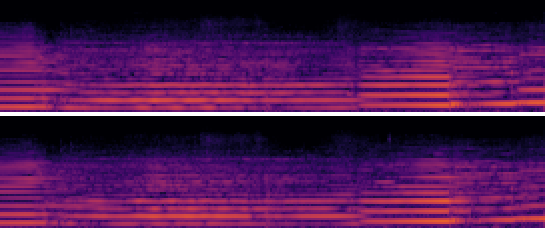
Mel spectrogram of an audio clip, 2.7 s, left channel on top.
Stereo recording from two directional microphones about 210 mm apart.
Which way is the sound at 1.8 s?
35° left (ahead or behind).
